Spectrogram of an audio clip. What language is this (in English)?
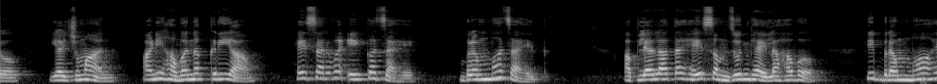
Marathi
